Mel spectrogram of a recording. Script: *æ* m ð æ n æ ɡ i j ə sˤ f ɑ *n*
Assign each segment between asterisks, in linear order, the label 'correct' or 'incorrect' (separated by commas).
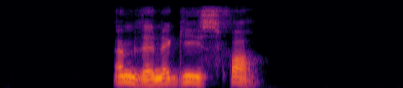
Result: correct, incorrect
